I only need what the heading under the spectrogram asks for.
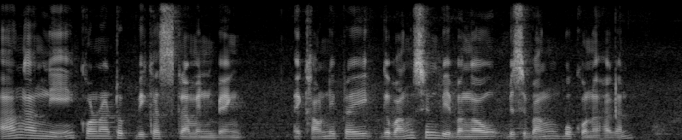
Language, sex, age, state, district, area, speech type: Bodo, male, 30-45, Assam, Chirang, rural, read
